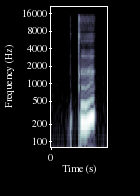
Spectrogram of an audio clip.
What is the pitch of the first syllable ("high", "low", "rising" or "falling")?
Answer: rising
